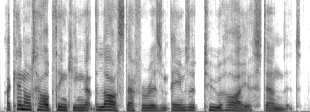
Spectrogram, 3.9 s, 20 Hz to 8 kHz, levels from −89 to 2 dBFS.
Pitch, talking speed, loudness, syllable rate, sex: 185 Hz, 215 wpm, -17 LUFS, 5.3 syllables/s, female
